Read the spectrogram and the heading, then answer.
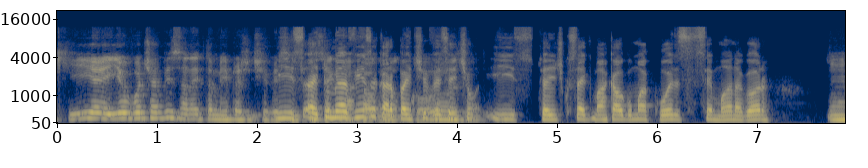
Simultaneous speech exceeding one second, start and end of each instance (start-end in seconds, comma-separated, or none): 2.2-4.2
